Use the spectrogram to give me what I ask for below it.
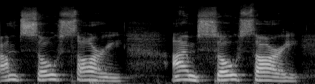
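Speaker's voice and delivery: slow, tearful, crying through repeated words. Retelling how a crying father apologized: imitating someone crying. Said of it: "he's crying".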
